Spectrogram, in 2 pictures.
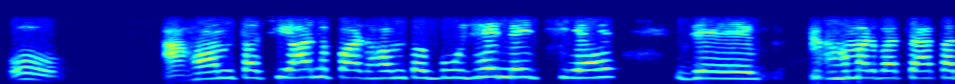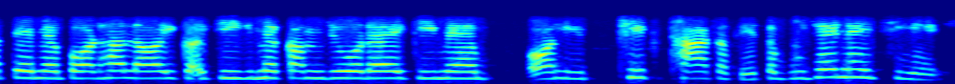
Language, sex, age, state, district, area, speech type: Maithili, female, 60+, Bihar, Madhubani, rural, conversation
